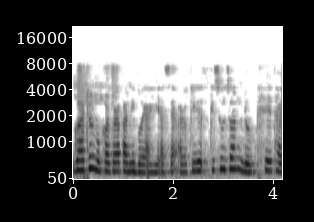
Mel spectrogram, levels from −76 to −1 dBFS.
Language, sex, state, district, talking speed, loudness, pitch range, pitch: Assamese, female, Assam, Sonitpur, 170 wpm, -15 LUFS, 210-255 Hz, 230 Hz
